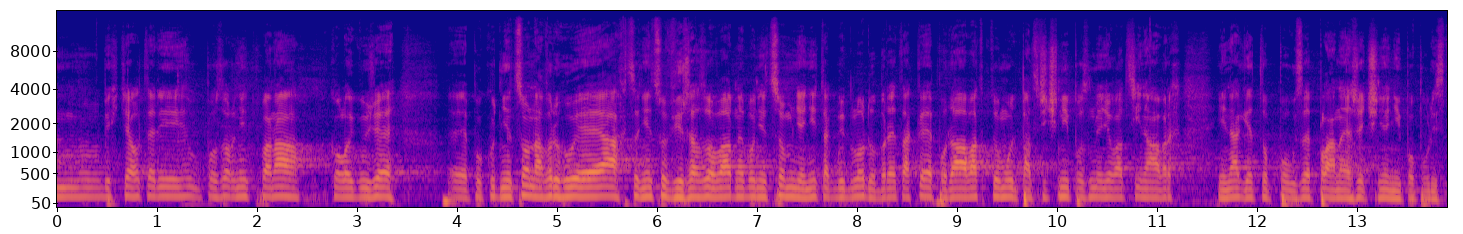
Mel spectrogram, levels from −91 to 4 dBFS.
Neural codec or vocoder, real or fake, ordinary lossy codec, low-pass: none; real; AAC, 96 kbps; 14.4 kHz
